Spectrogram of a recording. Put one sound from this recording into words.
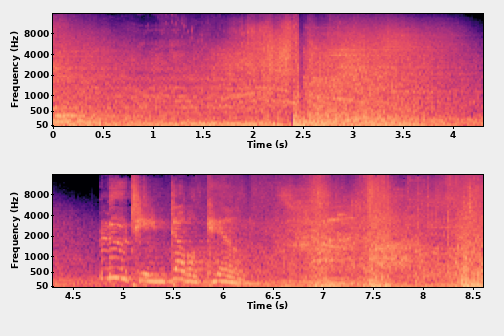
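Video game spell effects whoosh and crackle.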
